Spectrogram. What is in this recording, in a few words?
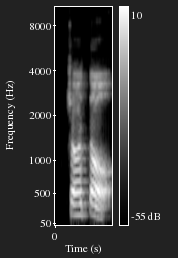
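"cotok", Malay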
